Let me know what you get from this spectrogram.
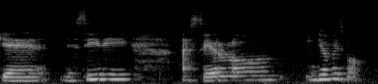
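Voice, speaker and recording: With an English accent, a woman speaks in a somewhat breathy voice of medium pitch and ordinary pitch variation. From Australia. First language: English (speaking Spanish). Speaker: fashion brand owner, vlogger. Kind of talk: vlog talk to camera. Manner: careful, partly reading notes.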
